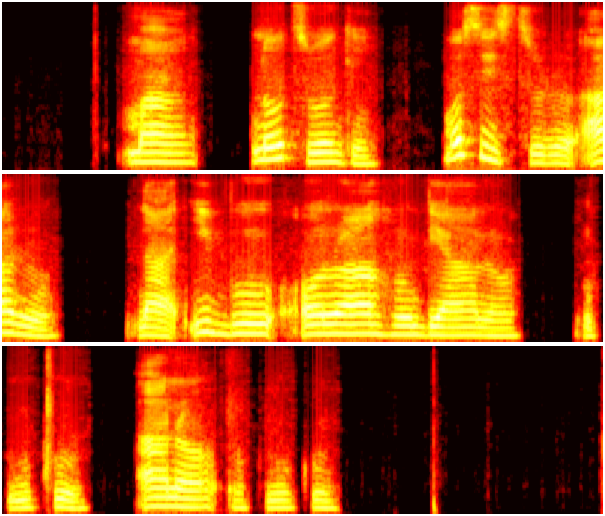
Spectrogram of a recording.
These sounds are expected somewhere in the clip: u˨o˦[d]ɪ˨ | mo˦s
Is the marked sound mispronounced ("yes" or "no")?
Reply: yes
